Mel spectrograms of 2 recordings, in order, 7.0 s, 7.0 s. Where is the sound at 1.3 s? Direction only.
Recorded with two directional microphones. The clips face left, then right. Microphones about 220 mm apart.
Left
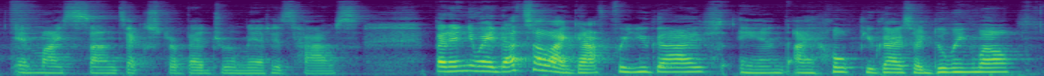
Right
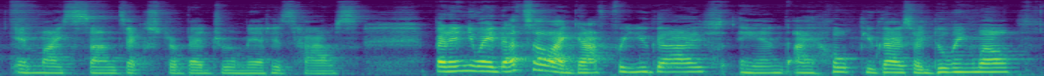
5° right (ahead or behind).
